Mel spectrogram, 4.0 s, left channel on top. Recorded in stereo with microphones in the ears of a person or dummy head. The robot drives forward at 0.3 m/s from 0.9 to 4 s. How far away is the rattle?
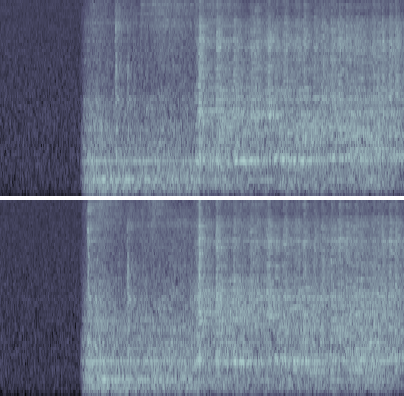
About 0.5 m.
